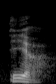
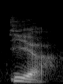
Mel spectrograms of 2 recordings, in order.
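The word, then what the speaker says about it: ihr: écoutez bien je vais le répéter trois fois IR IR et enfin nous allons voir la troisème personne du pluriel alors ça se prononce Z comme la trème personne du singulier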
